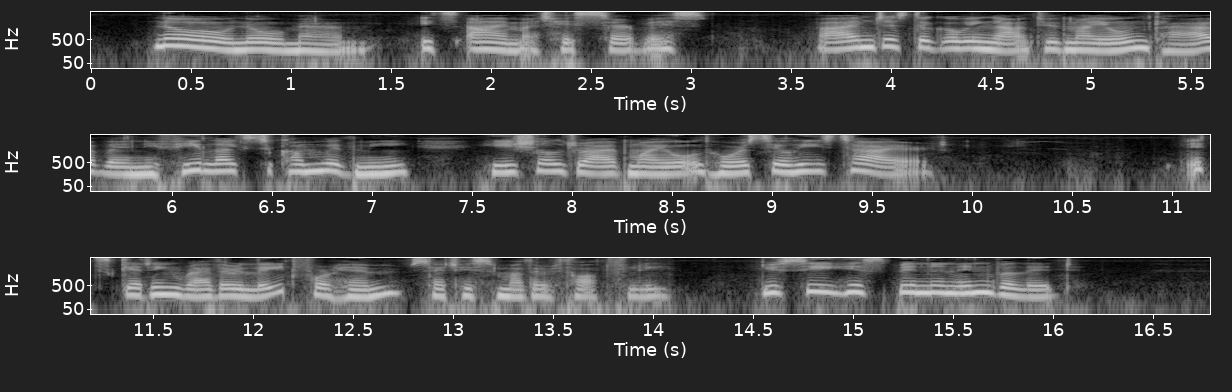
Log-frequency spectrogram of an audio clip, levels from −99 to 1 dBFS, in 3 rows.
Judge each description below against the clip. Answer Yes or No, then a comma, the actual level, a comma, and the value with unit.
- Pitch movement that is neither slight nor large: Yes, average, 3.9 semitones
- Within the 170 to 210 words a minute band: Yes, average, 180 wpm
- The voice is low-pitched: No, high, 195 Hz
